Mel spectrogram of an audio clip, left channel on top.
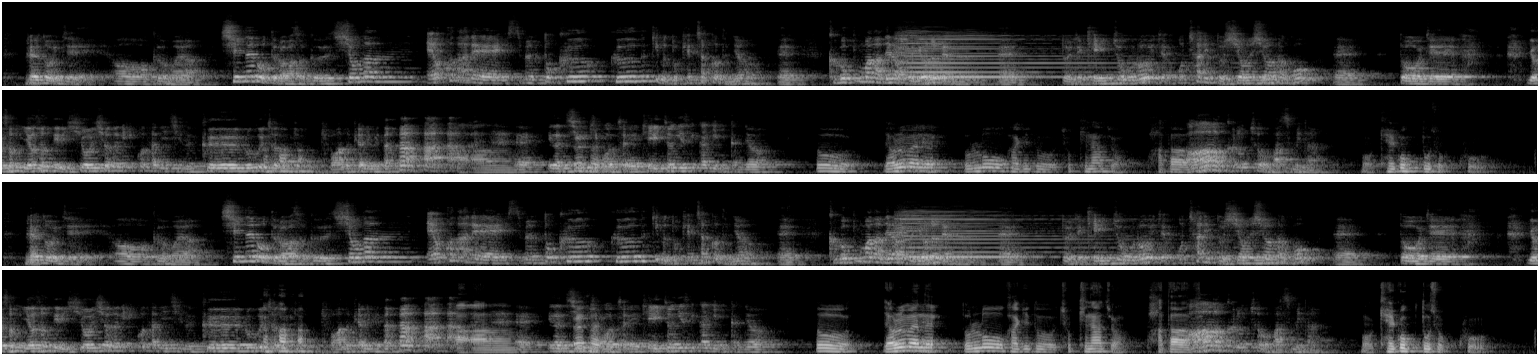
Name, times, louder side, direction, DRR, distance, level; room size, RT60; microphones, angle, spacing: voice 1, 0.2-1.9 2.2-7.9 8.3-10.2 10.6-13.5 14.0-14.7 15.0-18.2 18.6-23.0 24.5-24.6 27.2-28.5, left 1 dB, 10° left, 2.5 m, -27 dB
Bowed string instrument, 8.9-12.5, left 1 dB, 5° right, 3.1 m, -31 dB
voice 2, 18.0-18.4 19.9-20.5 21.1-21.5 23.5-23.9 24.2-24.7 25.0-27.3 29.0-30.2, right 5 dB, 80° right, 0.4 m, -25 dB
8.5 x 5.6 x 3.6 m
head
